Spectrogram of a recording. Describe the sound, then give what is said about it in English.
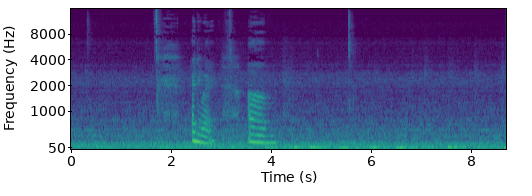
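A washer and dryer running next door drone steadily, a constant low mechanical rumble that fills the whole recording while a person briefly speaks over it. “Like somebody started the, the washer and dryer next door.”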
